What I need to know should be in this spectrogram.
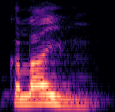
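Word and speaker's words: climb: तो इसे पहले दोस्तों क्लाइम देखिए बी को साइलेंट कीजिएगा और सी को आधा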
